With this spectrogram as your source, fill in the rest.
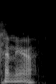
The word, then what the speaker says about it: Chimera: And it is pronounced Chimera.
